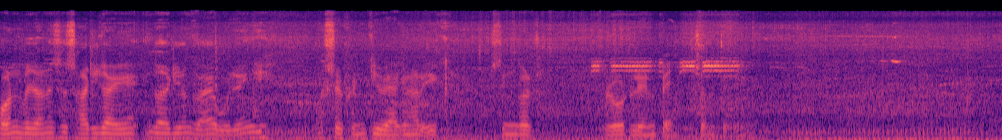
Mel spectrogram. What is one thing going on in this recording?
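Traffic rumbles nearby in a busy street.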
